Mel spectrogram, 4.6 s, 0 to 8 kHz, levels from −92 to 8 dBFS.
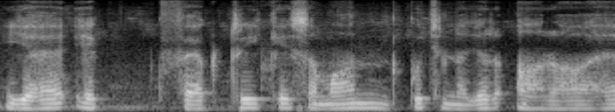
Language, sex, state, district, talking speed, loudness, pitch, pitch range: Hindi, male, Uttar Pradesh, Shamli, 130 wpm, -18 LUFS, 115 Hz, 110-120 Hz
